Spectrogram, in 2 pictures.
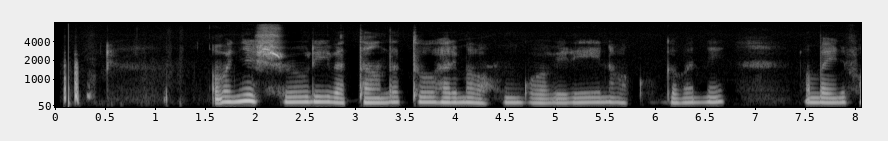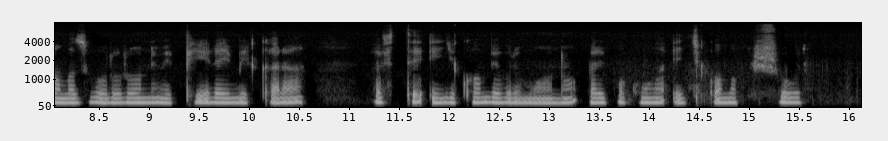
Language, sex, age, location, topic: Kinyarwanda, female, 25-35, Kigali, health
